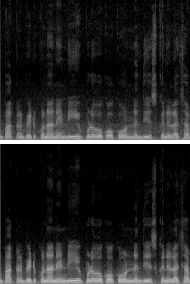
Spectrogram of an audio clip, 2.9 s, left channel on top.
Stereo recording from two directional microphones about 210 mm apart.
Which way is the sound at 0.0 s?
5° right (ahead or behind).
